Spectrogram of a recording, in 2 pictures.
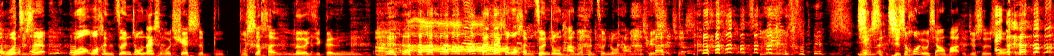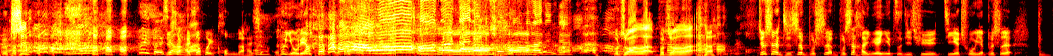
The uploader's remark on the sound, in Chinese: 本期录制时送给现场观众。来自昆明的喜剧演员在这个乐子人客厅广交朋友。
